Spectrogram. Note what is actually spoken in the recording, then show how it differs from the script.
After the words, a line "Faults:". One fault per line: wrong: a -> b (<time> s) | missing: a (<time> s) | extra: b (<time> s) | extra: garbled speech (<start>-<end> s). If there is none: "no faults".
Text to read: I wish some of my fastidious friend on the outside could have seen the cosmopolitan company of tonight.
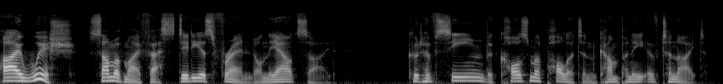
I wish some of my fastidious friend on the outside could have seen the cosmopolitan company of tonight.
Faults:
no faults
